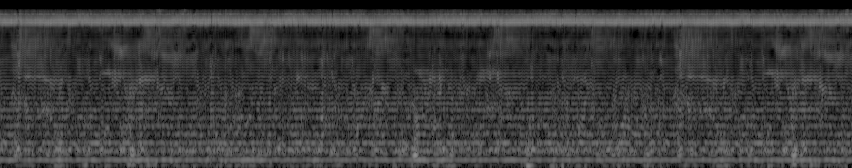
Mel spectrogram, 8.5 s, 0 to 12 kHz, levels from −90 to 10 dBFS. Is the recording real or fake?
fake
